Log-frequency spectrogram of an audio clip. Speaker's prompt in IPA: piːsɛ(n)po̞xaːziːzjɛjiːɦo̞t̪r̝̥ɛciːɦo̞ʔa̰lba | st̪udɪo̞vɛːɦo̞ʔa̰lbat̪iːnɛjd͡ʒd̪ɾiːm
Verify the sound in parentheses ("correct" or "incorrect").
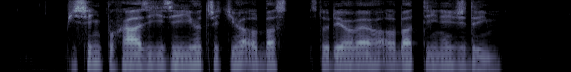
incorrect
